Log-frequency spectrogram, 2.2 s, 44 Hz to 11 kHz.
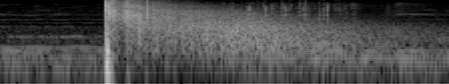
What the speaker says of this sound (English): Now for the Marlin Model 60. We'll be shooting at the bottom target on the right side.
